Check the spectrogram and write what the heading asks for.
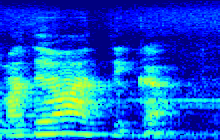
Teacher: o que são palavras as trufas são as proparoxítonas acento é a sílaba tônica é a antepenúltima né e a terceira do final para o início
